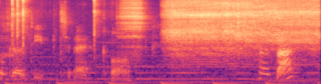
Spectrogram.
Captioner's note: tool buzzing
